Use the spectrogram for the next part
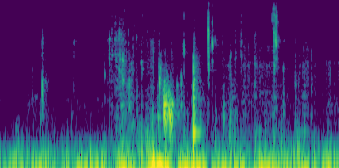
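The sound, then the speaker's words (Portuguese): Someone takes a drink of water: wet sips, a couple of swallowing gulps and small mouth clicks over a few seconds, with no talking. “Pá, deixa-me ver aqui. Água.”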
